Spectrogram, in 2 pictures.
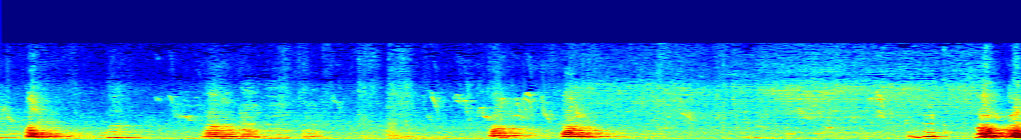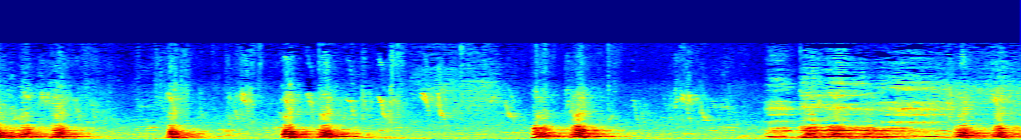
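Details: A huge Bull Terrier barks in short bursts scattered over fifteen seconds, some spaced a second or two apart, with quiet gaps between and a faint hum of background noise.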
